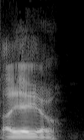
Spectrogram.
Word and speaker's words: Aiello: Danny Aiello. How do you say it? – Aiello.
